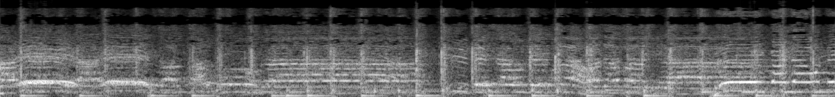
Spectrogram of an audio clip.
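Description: Capoeira music in São Bento rhythm: berimbau and percussion keep a steady, quick pulse under sung voices.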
